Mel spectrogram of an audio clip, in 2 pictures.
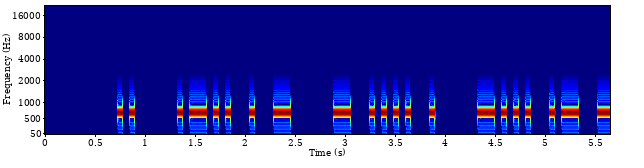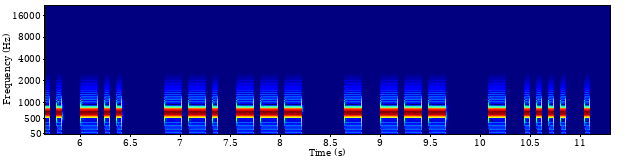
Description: Morse code, heard as a keyed tone, about 21 wpm, 700 Hz. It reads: I LET THE BAND GO TO THE
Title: Sentences from Top 1600 Words 20wpm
